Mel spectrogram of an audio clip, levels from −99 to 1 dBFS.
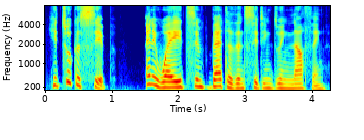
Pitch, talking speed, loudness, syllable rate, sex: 190 Hz, 170 wpm, -18 LUFS, 4.8 syllables/s, female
